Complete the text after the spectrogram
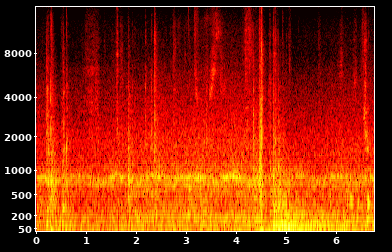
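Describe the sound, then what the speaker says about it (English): Metal museum storage drawers at the Smithsonian Annex in Suitland, Maryland being pushed shut, several sharp knocks and a sliding thud among room noise, with people talking nearby. "It's always a trick getting these drawers to close."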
